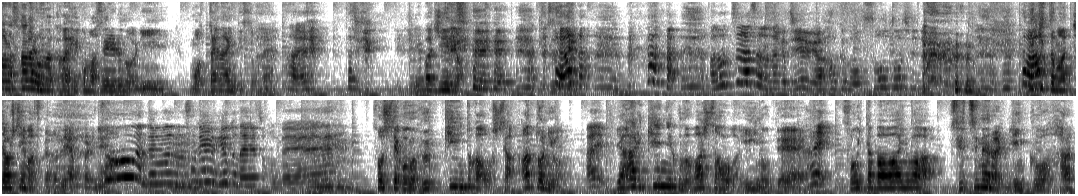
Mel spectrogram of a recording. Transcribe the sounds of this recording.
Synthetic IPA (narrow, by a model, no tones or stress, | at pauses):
aɾasaɾaɲʲio̞nakaɡahe̞ko̞maseɾe̞ɾɯ̟no̞ɲ̟imo̞t̪ːae̞naĩnd̪e̞sɨjo̞̰ne̞hai | t̪aɕkaɲid̪̥e̞kʲiɾe̞baʑiɯbia̰akʲi̥t͡sɨzeɾ | anot͡sɨɾasanonãŋkad͡ʑiɯbʲiβaɦakɯ̟nosoːt̪oːɕ | ekʲi̥t̪ːomat͡ɕːaɯɕit̪e̞imasɨ̥kad̪a̰ne̞japːaɾinesoːnãnd̪esmasoɾejo̞kɯ̟naid̪e̞sɨmõ̞nːẽ̞ | so̞ɕi̥t̪e̞ko̞no̞ɸɯ̟kʲːĩnt̪o̞kao̞̰ɕi̥t̪aʔat̪o̞ɲ̟iβa̰ | haijaɦaɾʲikʲĩɲʲːikɯ̟no̞baɕi̥t̪aho̞ːɡa̰iːno̞̰d̪e̞aisoːit̪ːabaβaiβa | se̞t͡sɨme̞ːnaɾʲiɾʲĩŋkɯ̟o̞haɾ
